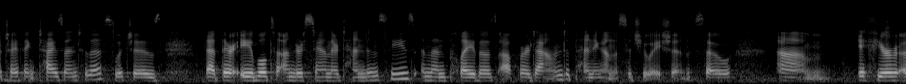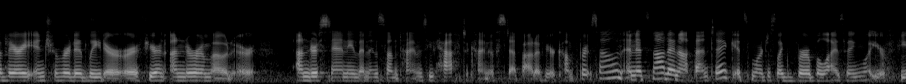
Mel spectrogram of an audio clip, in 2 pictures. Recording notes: Next Big Idea Club event audio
